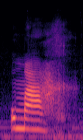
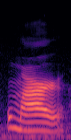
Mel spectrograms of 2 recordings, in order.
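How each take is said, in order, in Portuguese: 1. O R final é forte e vibrante. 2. O R final é retroflexo, como no inglês americano. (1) "o R múltiplo dos cariocas" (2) "o R rotativo do interior do Sudeste e dos norte-americanos"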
